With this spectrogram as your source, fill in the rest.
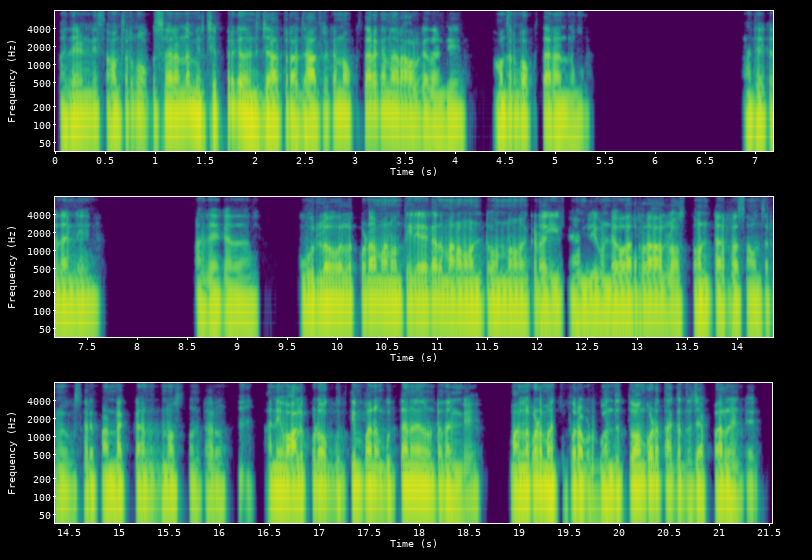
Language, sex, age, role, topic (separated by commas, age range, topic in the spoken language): Telugu, male, 20-24, host, పిల్లలకు మీ కుటుంబ మూలాల గురించి మీరు ఎలా చెప్పుతారు?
